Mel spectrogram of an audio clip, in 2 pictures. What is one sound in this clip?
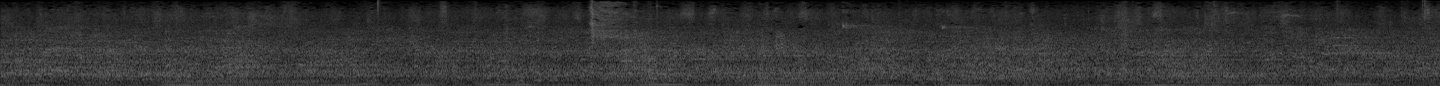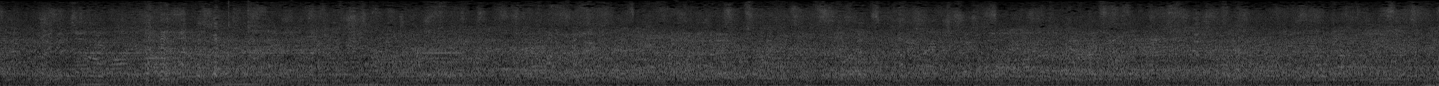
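A seated crowd murmurs and chats quietly in a large echoing hall.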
